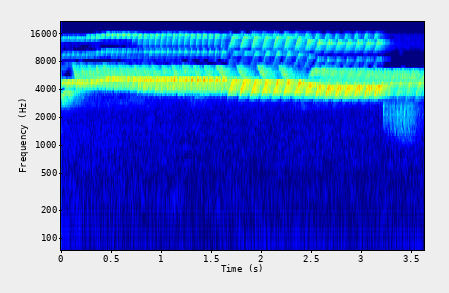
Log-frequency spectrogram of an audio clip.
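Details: Pet canary in duet song, delivering one long unbroken high trill of fast repeated notes that stays at a steady pitch before cutting off.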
